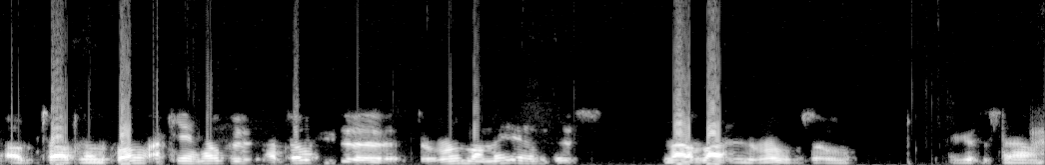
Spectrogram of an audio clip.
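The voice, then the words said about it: Muffled voice over the phone. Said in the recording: “you be like muffled, like you talking like an old auntie”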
